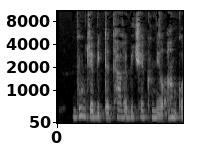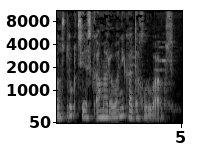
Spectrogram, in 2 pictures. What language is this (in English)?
Georgian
